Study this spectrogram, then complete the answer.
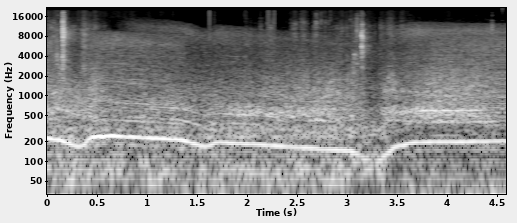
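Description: A race car engine in the video game Assetto Corsa Evo drones loud and steady, its pitch sagging and rising through gear changes and a brief lift, with no talking.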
